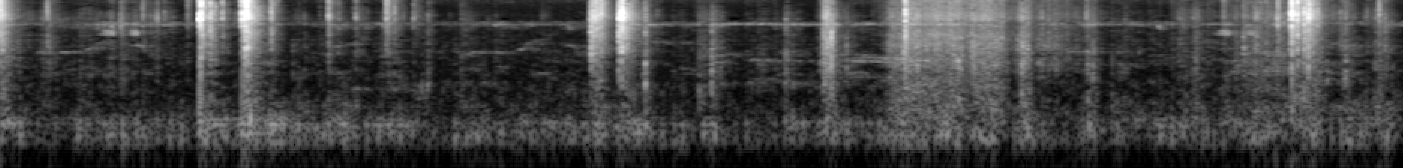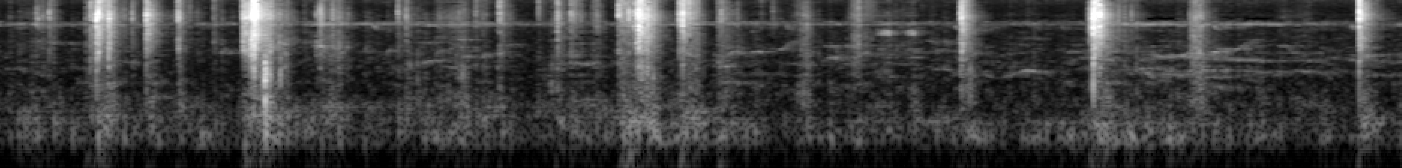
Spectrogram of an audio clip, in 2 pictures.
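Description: Dry sticks being snapped and broken by hand: sharp cracks at irregular intervals, one every second or two, with a stretch of rustling and scraping about nine seconds in.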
